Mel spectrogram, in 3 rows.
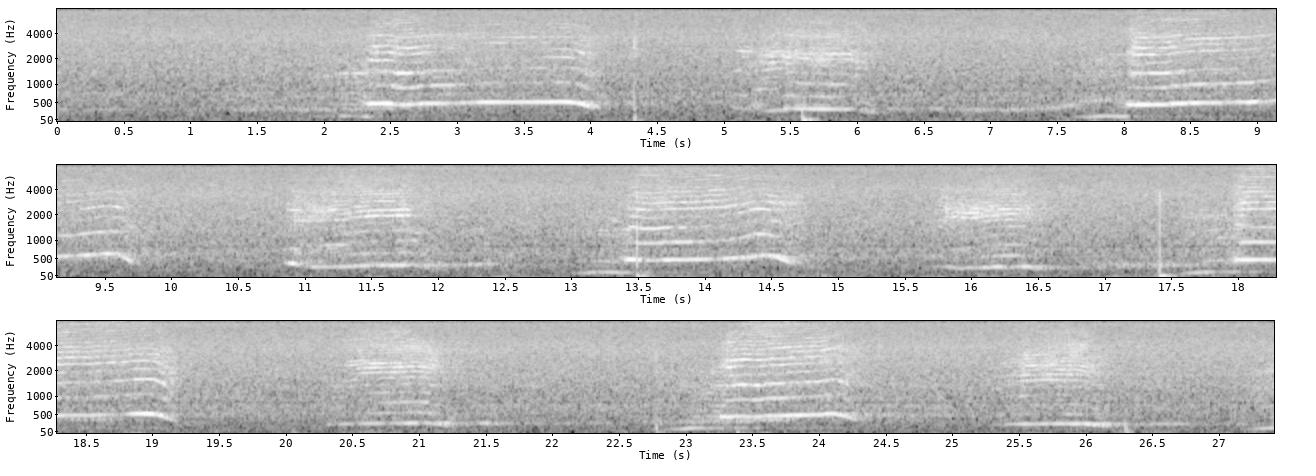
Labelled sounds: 2.1	4.0	humpback whale, 0.86 to 4.0 kHz
5.4	6.0	humpback whale, 1.9 to 2.5 kHz
8.0	9.7	humpback whale, 0.83 to 7.1 kHz
11.1	11.8	humpback whale, 1.8 to 4.0 kHz
13.4	14.6	humpback whale, 0.86 to 5.8 kHz
15.8	16.4	humpback whale, 1.8 to 2.3 kHz
17.9	20.1	humpback whale, 0.90 to 7.8 kHz
20.4	21.1	humpback whale, 0.80 to 3.7 kHz
23.2	24.2	humpback whale, 0.83 to 7.4 kHz
25.3	26.1	humpback whale, 1.5 to 3.2 kHz

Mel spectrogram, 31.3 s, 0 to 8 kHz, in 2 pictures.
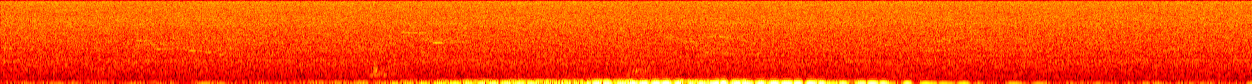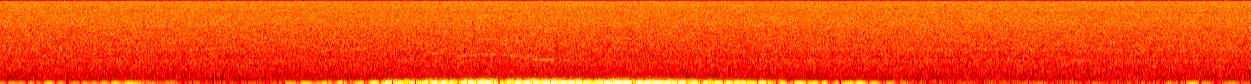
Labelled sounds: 5.0	5.3	humpback whale, 2.5 to 2.7 kHz

